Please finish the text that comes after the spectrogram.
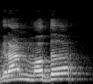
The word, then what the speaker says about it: grandmother: Okay, ग्रैंडफादर, ग्रैंडमदर, grandson, grandparents, not grandparents but grandparents, not grandson but grandson, not grandmother but grandmother. D is silent. D is silent. Grandmother.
